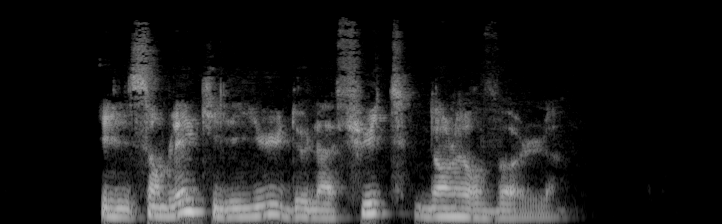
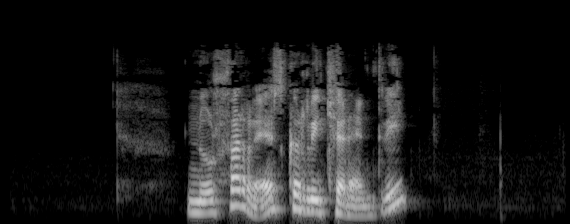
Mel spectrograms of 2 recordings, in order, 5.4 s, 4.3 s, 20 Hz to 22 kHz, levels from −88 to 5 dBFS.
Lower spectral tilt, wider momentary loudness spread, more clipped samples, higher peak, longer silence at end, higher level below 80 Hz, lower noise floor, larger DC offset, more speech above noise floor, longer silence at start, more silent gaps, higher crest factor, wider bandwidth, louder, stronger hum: about the same, -5 dB/octave vs -4.5 dB/octave; about the same, 9 LU vs 8 LU; neither; second, -8 dBFS vs 0 dBFS; about the same, 1.25 s vs 1.25 s; first, -62 dBFS vs -74 dBFS; first, -86 dBFS vs -78 dBFS; neither; about the same, 60 dB vs 60 dB; second, 0.75 s vs 1.4 s; neither; about the same, 20 dB vs 22 dB; first, 15.5 kHz vs 10.5 kHz; second, -26 LUFS vs -19 LUFS; neither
